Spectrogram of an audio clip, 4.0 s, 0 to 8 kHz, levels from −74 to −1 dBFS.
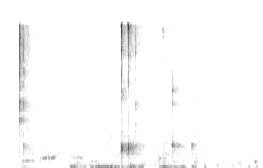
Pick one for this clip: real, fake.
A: real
